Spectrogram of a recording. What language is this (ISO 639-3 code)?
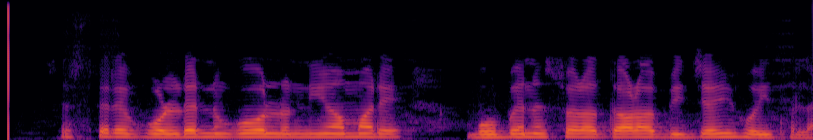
ori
